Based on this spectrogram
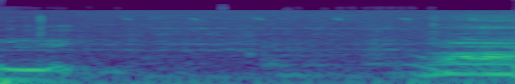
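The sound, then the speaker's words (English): A lion's roar played as a sound effect: a loud, deep rumbling growl that fades to a low grumble and then swells again near the end, with no one talking. “It's supposed to be a lion roaring.”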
